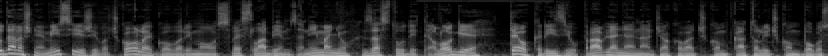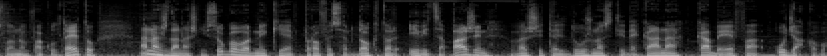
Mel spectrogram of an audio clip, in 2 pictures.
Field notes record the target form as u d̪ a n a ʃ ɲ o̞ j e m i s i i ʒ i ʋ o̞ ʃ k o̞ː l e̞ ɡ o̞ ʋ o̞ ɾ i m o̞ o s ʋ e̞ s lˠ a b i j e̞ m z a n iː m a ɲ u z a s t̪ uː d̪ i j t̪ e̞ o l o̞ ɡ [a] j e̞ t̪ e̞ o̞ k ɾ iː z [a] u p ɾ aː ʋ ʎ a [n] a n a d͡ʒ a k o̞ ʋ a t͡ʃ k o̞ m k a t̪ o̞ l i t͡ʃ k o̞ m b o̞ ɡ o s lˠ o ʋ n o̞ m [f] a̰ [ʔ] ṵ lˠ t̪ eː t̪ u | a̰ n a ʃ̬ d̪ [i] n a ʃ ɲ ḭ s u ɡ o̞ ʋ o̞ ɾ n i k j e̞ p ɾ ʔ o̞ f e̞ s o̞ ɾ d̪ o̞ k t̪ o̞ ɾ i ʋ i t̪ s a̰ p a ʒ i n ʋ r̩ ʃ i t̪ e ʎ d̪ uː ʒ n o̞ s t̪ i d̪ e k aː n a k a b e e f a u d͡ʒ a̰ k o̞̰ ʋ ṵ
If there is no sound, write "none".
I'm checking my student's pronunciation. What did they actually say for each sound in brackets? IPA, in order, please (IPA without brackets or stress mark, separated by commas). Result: i, i, ɲ, f, k, a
